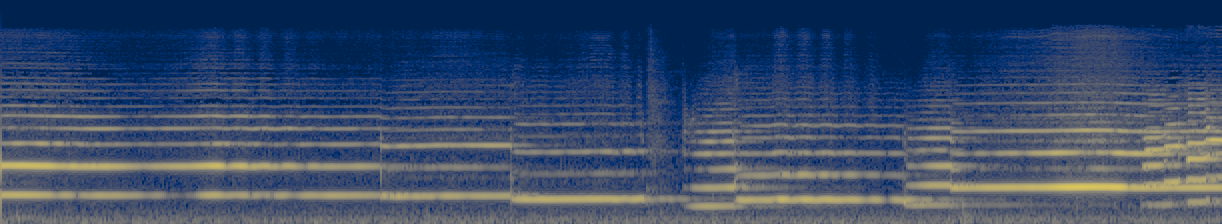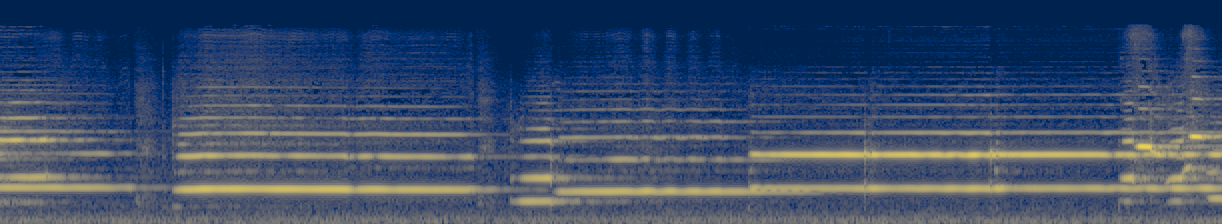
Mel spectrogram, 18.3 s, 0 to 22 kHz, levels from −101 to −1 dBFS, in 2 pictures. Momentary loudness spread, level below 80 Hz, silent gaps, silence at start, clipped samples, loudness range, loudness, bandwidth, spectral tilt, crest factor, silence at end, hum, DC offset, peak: 15 LU; -58 dBFS; none; 0 s; under 0.1%; 11 LU; -24 LUFS; 12 kHz; -4.5 dB/octave; 18 dB; 0 s; none; under 0.1%; -6 dBFS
